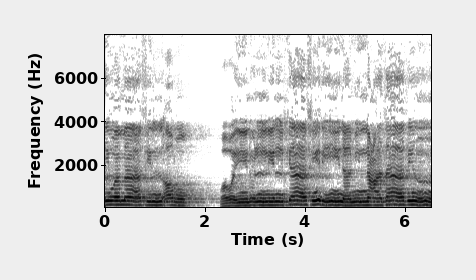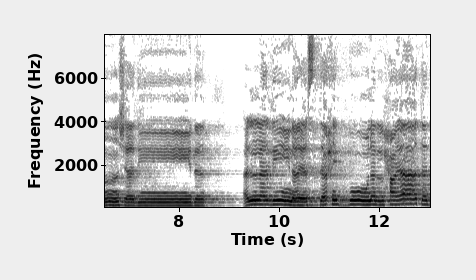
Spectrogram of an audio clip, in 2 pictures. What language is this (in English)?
Arabic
